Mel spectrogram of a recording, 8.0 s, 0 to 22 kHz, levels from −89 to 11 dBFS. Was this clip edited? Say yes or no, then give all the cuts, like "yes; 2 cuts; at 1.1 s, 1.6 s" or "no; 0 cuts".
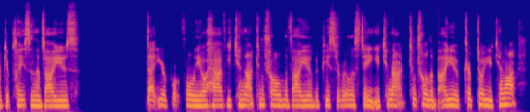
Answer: no; 0 cuts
